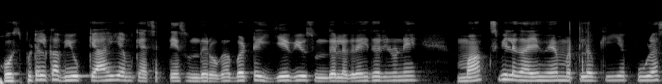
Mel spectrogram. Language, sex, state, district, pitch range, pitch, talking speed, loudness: Hindi, male, Punjab, Fazilka, 165-195 Hz, 185 Hz, 255 wpm, -18 LUFS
